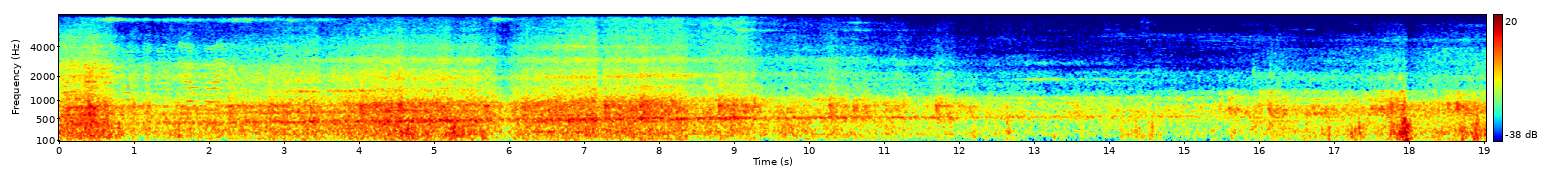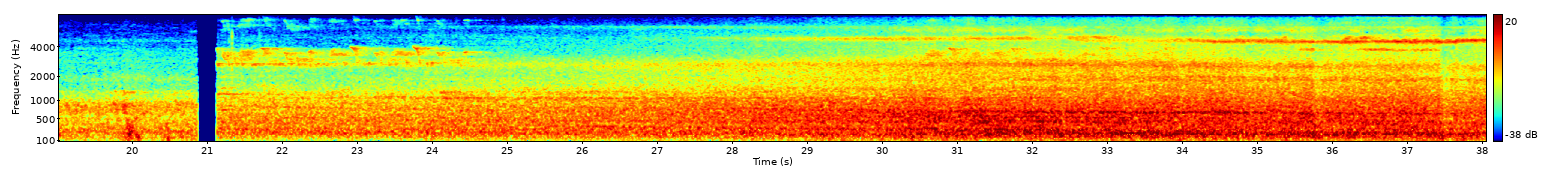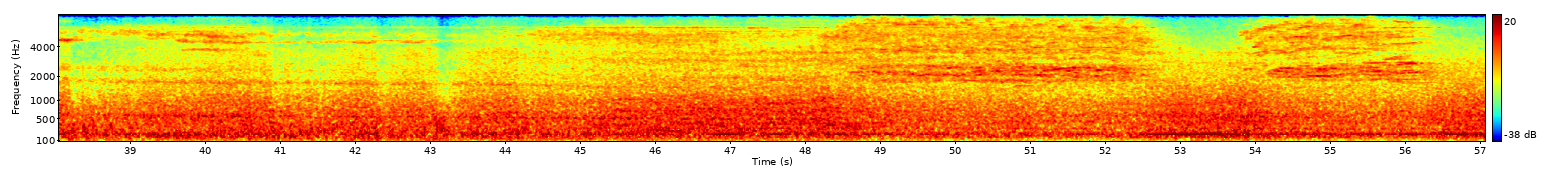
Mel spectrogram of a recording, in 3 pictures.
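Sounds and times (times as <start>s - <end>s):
high-pitched wheel squeals: 34.2s - 40.4s, 48.3s - 52.8s, 53.8s - 56.5s.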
